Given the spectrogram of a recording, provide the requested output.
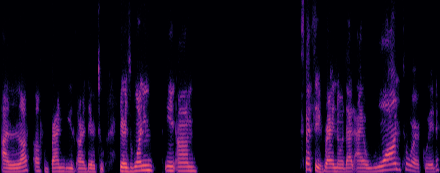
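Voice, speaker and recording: A woman with a Jamaican accent, chatting as a guest in a casual interview, animated and laughing often. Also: lowish voice, takes it slowly, no echo, highs cut off. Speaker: guest, mom influencer.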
